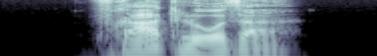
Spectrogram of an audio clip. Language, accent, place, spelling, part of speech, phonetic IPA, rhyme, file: German, Germany, Berlin, fragloser, adjective, [ˈfʁaːkloːzɐ], -aːkloːzɐ, De-fragloser.ogg
- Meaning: 1. comparative degree of fraglos 2. inflection of fraglos: strong/mixed nominative masculine singular 3. inflection of fraglos: strong genitive/dative feminine singular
